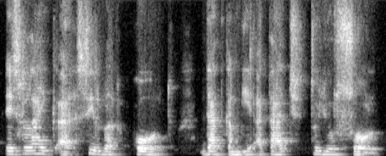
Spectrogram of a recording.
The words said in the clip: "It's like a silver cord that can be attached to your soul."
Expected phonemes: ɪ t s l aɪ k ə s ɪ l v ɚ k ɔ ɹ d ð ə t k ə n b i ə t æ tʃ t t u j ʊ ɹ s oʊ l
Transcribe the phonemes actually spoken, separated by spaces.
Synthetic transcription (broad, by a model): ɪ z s l aɪ k ə s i l b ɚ k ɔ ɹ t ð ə t k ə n b i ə t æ tʃ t t u j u ɹ s oʊ l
